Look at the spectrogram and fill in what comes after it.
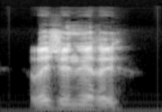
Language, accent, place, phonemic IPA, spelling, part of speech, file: French, France, Lyon, /ʁe.ʒe.ne.ʁe/, régénérer, verb, LL-Q150 (fra)-régénérer.wav
- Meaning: to regenerate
